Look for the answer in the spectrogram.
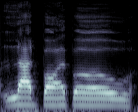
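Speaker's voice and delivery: London accent impression. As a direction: stretch it slowly in a mock London accent. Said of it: "I can't do his accent at all".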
